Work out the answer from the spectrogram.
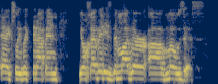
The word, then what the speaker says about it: Yocheved: Yocheved. Yocheved. Okay. Very good. Yeah, Americans can't pronounce it at all, as a rule. So, I mean, it's a Hebrew name. It's a biblical name.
